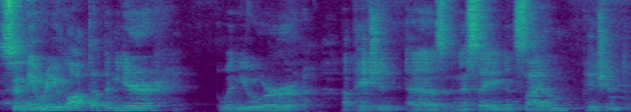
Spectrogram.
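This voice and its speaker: Amid noticeable background noise and audible room echo, a man talks at a moderate pace with fairly even intonation. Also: medium pitch for a man. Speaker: ghost hunter. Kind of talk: ghost hunt. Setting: abandoned hospital. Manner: loud; quiet.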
